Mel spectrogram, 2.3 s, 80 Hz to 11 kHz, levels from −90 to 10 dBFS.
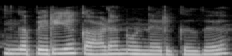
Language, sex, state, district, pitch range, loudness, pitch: Tamil, female, Tamil Nadu, Nilgiris, 210-235 Hz, -13 LUFS, 225 Hz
